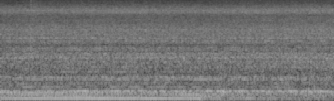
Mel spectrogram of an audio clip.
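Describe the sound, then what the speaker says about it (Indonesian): Water coming to the boil in a pot on a wood-fired pawon stove gives a steady, close hiss and low rumble that holds evenly throughout, with no talk. "Jadi kalau sudah ada bunyi seperti ini menandakan kalau airnya sudah mulai mendidih ya"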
